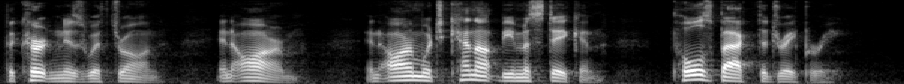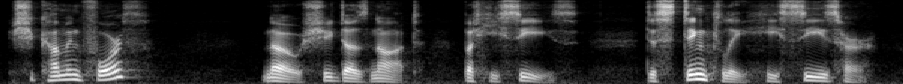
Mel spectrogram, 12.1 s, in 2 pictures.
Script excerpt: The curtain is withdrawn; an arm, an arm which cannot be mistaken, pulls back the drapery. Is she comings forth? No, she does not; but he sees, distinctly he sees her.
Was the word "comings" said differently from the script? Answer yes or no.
yes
